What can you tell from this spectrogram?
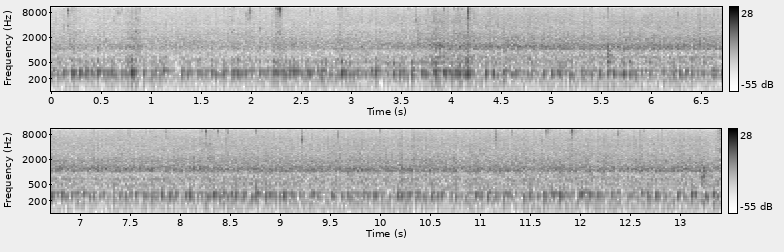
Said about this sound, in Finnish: Spraytesti on tämmöinen hyvin simppeli. Tää on niinku sade ropisee kankaaseen. Ja sieltä ropisee.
